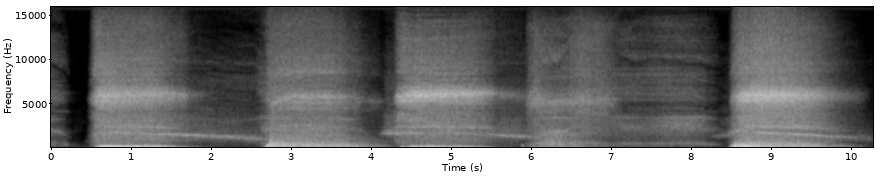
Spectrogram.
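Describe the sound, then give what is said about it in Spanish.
A voice imitates the wolf blowing hard to knock down the little pigs' house of sticks: five forceful, breathy gusts of air in a row, each a loud rushing whoosh with a rough low rumble, separated by short pauses and no talking. “El lobo enojado gritó: ¡Pues ábranme la puerta o soplaré y tu casa tiraré!”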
